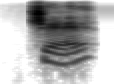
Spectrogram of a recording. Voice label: "charr", Indian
